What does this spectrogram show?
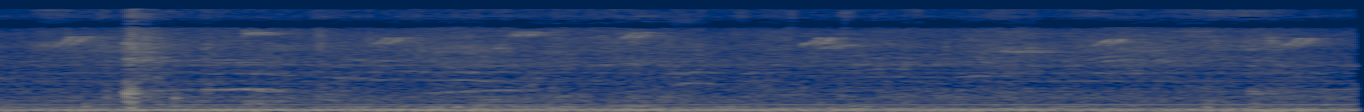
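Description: Small birds chirping, short high notes every half second or so, over a steady low hum, with a single sharp knock near the start.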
